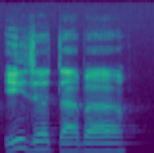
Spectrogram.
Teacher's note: Lantun sikit huruf jim dia sebut. Ijtaba qalqalah.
